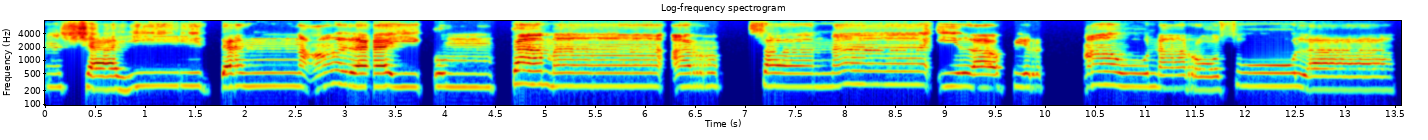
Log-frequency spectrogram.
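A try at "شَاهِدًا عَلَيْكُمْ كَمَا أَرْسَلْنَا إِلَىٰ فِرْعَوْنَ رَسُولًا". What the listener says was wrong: Banyak matobi yang terlewat tuh. Shinnya fathah, setelahnya alif. Ada matobi'i.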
